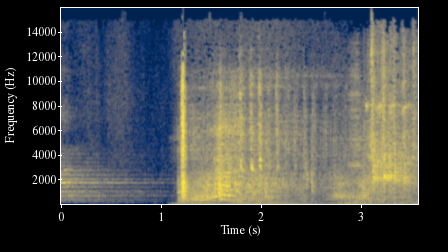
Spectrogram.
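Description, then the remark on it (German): A rented car's engine cranks and catches with a sharp burst, then settles into a steady rumble that swells slightly as it revs, in heavy fog. No one speaks. “Ja, so, ich habe mir jetzt hier auch ein Auto gemietet und fahre dem König einfach hinterher.”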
